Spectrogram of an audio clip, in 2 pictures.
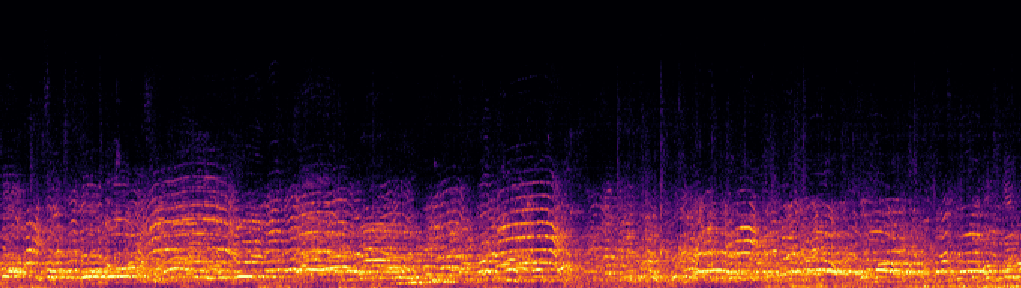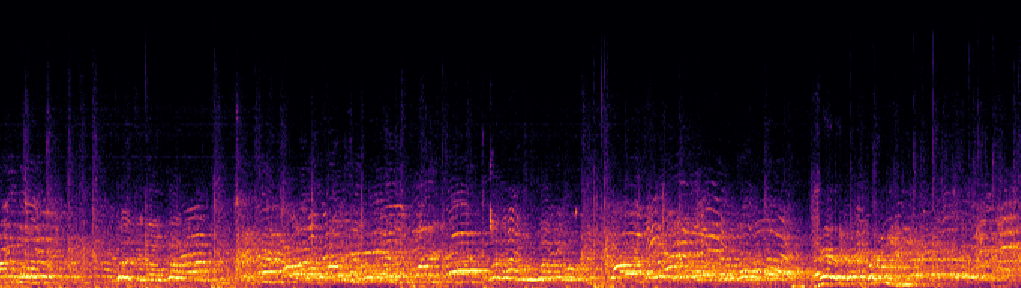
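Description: Basketball sneakers squeak on a hardwood court in a large echoing gym.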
